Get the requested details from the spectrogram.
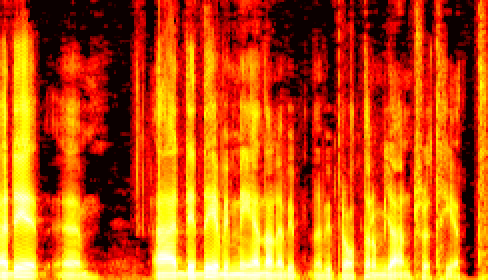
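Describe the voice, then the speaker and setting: With a quiet background and a dry, close sound with no echo, a man speaks in a very deep, low voice. He talks at a fairly slow pace with fairly even intonation. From northern Sweden, Pite River area. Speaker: podcast co-host with burnout. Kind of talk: casual chat. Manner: halting, many hesitations.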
